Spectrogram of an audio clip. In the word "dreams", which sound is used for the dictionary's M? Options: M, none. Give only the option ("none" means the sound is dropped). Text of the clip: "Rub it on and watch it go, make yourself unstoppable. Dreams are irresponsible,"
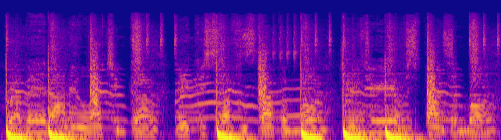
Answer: none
